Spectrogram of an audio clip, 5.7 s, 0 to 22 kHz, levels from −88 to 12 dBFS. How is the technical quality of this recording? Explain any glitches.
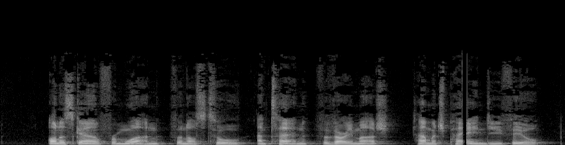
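There is one glitch: a gap at a join of encoded pieces, from 4.62 to 4.67 s. The speech drops into silence for 49 ms and resumes where it stopped, with smeared edges. Separately encoded segments were joined untrimmed, leaving encoder start delay and end padding.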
